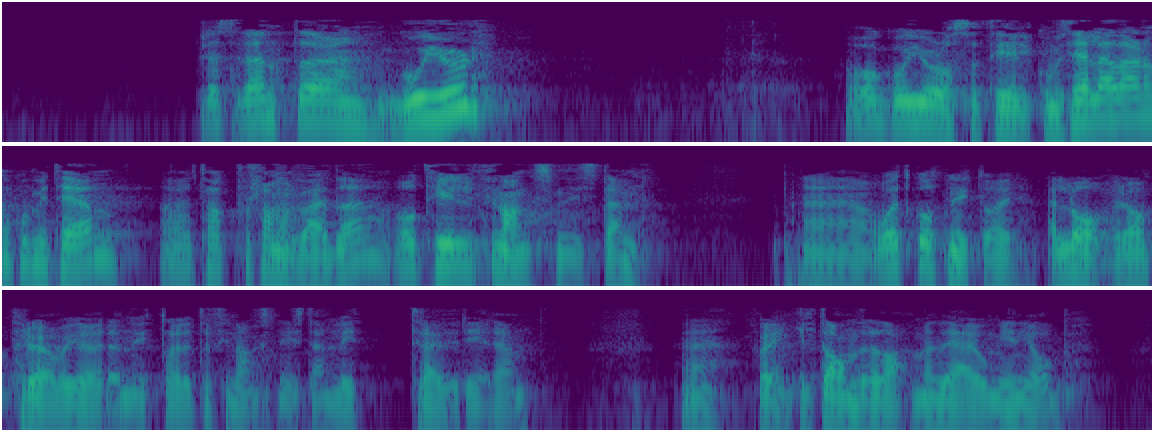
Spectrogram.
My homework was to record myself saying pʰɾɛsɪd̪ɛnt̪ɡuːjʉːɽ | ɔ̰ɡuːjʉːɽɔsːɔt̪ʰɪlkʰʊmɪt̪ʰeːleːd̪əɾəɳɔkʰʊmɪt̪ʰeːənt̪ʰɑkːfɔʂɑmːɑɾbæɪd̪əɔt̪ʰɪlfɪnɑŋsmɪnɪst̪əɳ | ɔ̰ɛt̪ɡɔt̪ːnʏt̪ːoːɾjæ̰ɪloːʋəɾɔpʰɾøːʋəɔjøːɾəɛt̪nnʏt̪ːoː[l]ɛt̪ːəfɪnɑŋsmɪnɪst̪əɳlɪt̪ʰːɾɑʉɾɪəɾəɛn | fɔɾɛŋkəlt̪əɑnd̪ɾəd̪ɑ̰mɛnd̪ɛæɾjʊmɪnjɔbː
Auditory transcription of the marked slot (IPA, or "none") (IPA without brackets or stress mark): ɾ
